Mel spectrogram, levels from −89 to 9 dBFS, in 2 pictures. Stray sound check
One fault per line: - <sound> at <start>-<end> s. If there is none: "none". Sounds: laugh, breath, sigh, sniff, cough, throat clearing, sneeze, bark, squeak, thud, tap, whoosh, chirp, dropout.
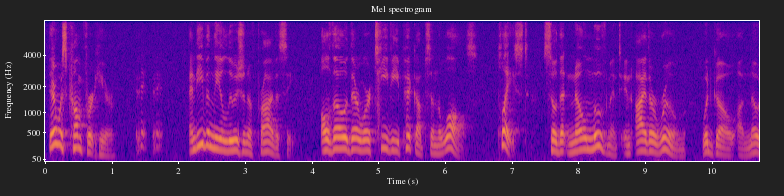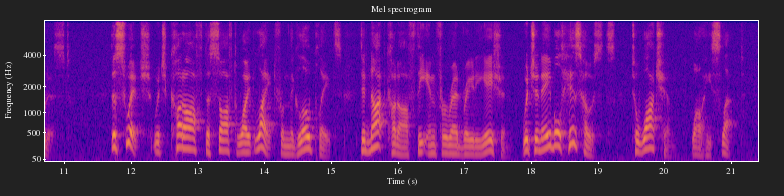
- laugh at 1.4-1.8 s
